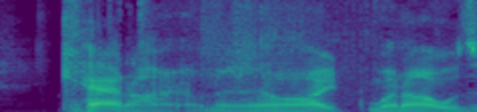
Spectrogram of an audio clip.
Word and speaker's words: cation: ion becomes positive and we call that a cat ion cat ion and I when I was in your position I mispronounced it I call it a but it's pronounced cat ion an anion okay and an example of an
